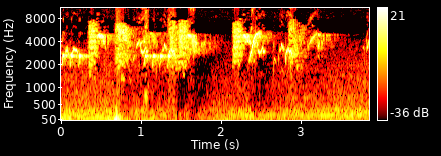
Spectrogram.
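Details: Ashy drongo lure call in the noisy yellow-vented bulbul style: bright whistled notes and quick chattering phrases with short rising slurs, delivered in two bursts separated by a brief pause.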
